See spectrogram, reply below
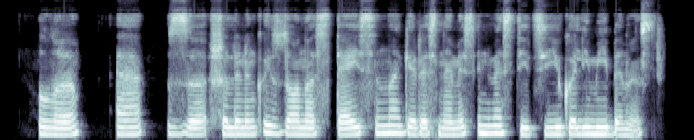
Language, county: Lithuanian, Šiauliai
